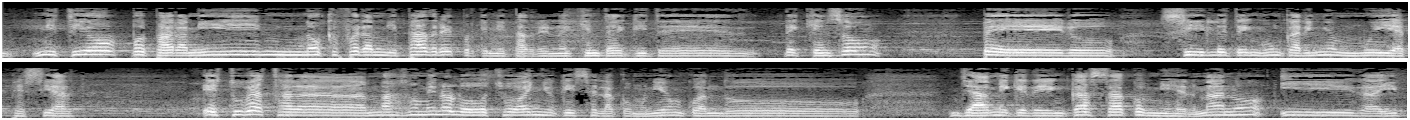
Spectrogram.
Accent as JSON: {"language": "Spanish", "town": "Osuna", "region": "Andalusia", "country": "Spain", "said": "soy de Andalucía. Soy de Sevilla, bueno, de un pueblo de Sevilla, soy de Osuna. Estoy aquí de vacaciones porque tengo mi hijo aquí."}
